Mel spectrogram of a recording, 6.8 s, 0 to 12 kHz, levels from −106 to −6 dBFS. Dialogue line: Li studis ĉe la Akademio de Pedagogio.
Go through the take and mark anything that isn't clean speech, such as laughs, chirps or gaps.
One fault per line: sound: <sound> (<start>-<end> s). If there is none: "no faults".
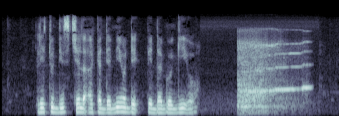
sound: squeak (4.7-6.3 s)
